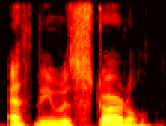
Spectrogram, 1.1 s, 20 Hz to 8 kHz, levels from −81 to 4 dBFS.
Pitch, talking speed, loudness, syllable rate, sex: 120 Hz, 160 wpm, -16 LUFS, 5.4 syllables/s, male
